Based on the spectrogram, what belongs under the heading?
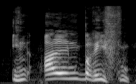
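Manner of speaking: high, loud breathless cry; gasping outcry. Acted. Theta gasps at the nephew about his letters, high and loud. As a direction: gasp it out in shock. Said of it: "keucht sie".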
